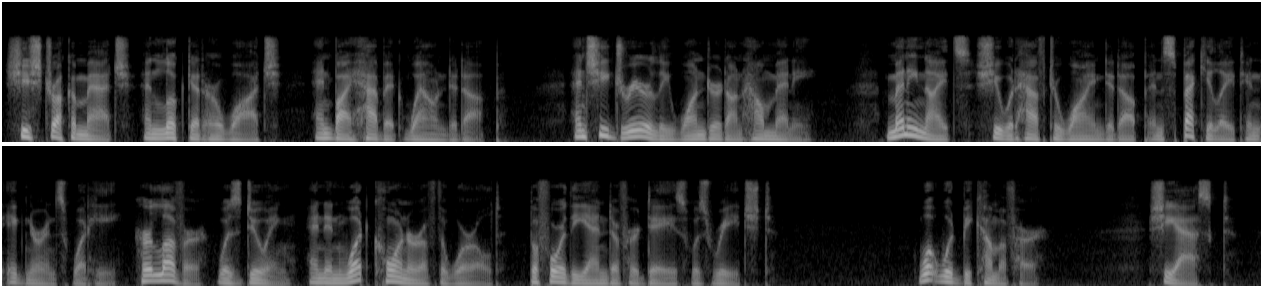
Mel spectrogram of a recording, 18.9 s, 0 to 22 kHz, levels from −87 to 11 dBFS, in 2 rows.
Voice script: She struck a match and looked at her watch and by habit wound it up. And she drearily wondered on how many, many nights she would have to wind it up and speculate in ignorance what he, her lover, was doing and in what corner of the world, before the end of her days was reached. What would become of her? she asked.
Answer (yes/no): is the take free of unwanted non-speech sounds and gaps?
yes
